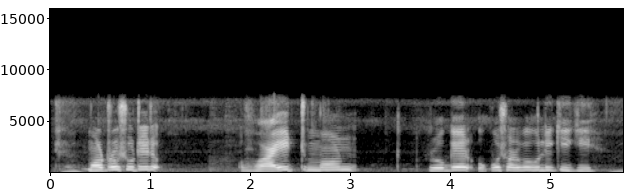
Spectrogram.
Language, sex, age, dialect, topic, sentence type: Bengali, female, 18-24, Rajbangshi, agriculture, question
